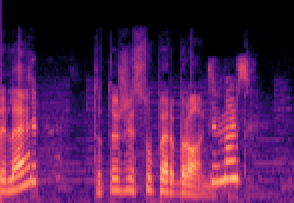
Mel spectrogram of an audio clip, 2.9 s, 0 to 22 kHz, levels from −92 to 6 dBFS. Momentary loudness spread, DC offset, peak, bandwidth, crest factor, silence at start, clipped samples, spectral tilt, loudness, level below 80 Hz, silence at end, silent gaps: 16 LU; under 0.1%; 0 dBFS; 12.5 kHz; 18 dB; 0 s; under 0.1%; -4.5 dB/octave; -18 LUFS; -56 dBFS; 0.45 s; none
